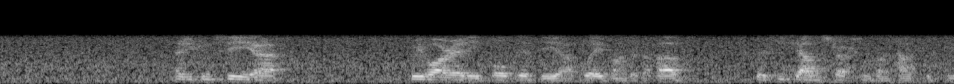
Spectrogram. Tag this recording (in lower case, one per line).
speech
